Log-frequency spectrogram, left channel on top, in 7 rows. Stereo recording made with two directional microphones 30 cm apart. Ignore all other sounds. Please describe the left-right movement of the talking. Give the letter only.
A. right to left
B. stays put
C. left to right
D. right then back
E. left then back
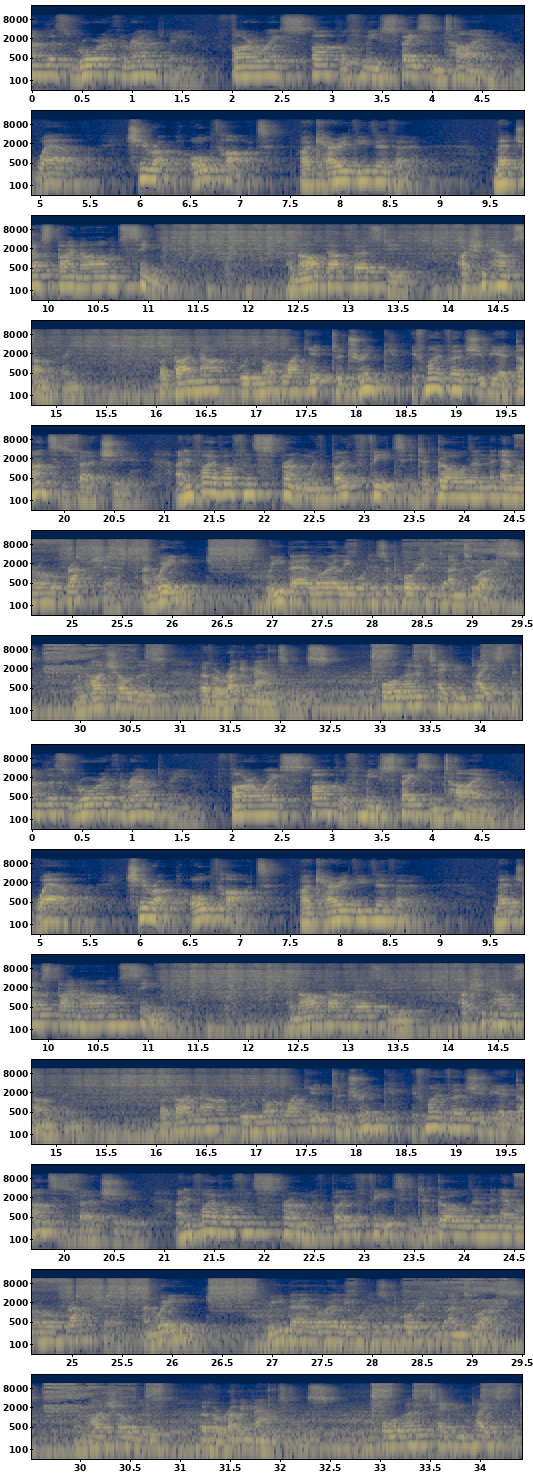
A.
